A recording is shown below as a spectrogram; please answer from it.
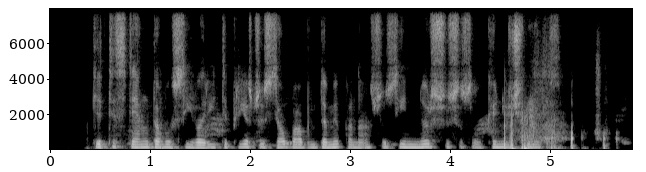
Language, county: Lithuanian, Marijampolė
